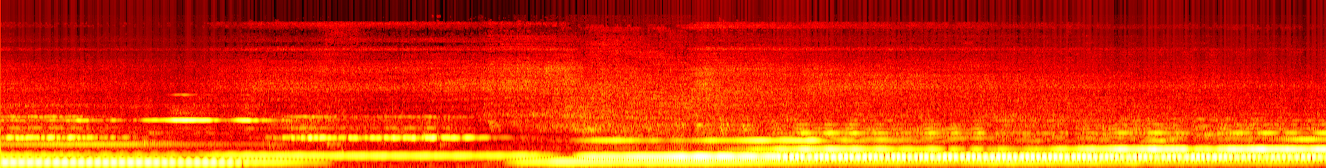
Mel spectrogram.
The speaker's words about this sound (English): These players aren't the first to notice that clarinets with their thin, precise overtones can mimic abstract electronic music. The trio exploit the resonance of the room to really make things hum.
